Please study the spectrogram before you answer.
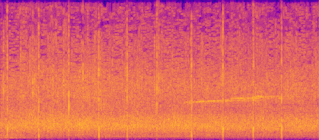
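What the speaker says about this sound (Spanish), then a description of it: "Y le digo, Enzo, gloria a Dios, denle un aplauso fuerte al Señor." Steady applause from a church congregation, a continuous wash of clapping with a few sharper claps standing out, fairly close and even throughout.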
